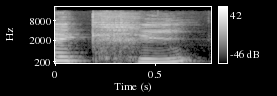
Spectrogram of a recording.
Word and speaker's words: écrit: Il écrit avec un T qui s'écrit et ne se prononce pas.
